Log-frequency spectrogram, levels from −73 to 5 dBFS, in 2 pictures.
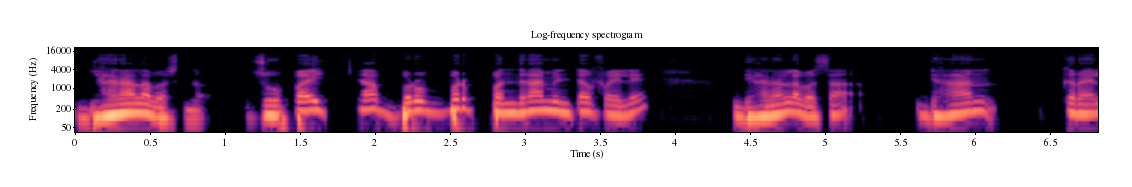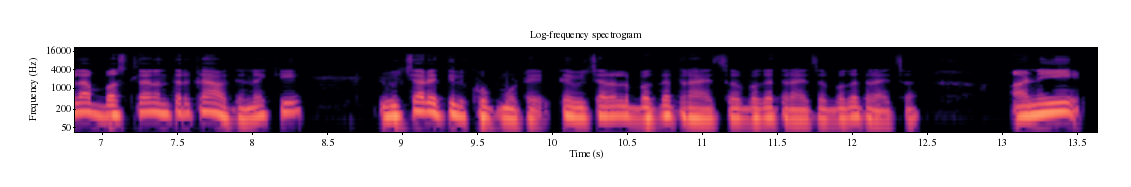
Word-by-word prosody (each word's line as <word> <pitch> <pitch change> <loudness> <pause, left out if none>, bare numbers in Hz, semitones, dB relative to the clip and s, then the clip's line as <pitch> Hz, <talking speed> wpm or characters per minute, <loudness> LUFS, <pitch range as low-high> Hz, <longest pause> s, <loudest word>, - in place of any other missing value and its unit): ध्यानाला 150 +5 +9
बसणं 100 -6 -3 0.4
झोपायच्या 185 +8 +1 0.2
बरोबर 170 +3 +4 0.2
15 160 +3 +4
मिनिटं 170 -2 +1
पहिले 145 +5 -2 0.7
ध्यानाला 130 +7 +4
बसा, 125 0 -2 0.6
ध्यान 150 +7 +1 0.5
करायला 155 +1 +1
बसल्यानंतर 150 +2 -3
काय 170 -1 -1
होत 120 -5 -4
ना, 115 - -3
की 165 +2 -5 0.5
विचार 130 +8 0
येतील 145 -4 0
खूप 125 -4 -4
मोठे 100 -1 -5
त्या 130 - 0
विचाराला 125 +3 -3
बघत 120 +3 -3
राहायचं, 105 -1 -4
बघत 115 +1 -4
राहायचं, 100 -1 -6
बघत 110 +2 -5
राहायचं. 85 -3 -8 0.7
आणि 155 +6 +3
135 Hz, 130 wpm, -23 LUFS, 115-160 Hz, 0.7 s, ध्यानाला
